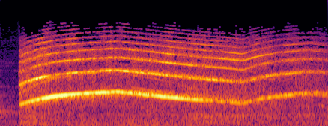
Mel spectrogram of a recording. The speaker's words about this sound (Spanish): ¡Y llegan los bomberos! ¡Y la ambulancia! ¡Y la policía!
